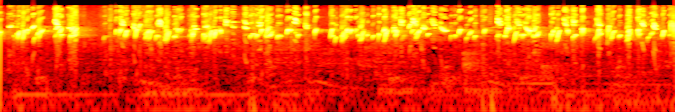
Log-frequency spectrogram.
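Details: European goldfinch female calling to excite a male, local bitbita and sitsita call types: bursts of fast high twittering broken by brief pauses near one, two and a half and five seconds, with light hum below.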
